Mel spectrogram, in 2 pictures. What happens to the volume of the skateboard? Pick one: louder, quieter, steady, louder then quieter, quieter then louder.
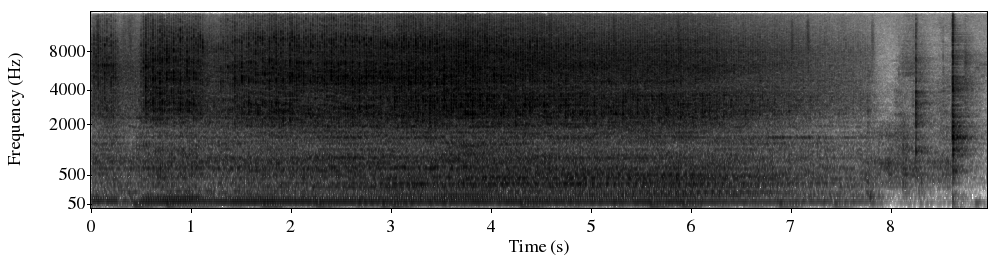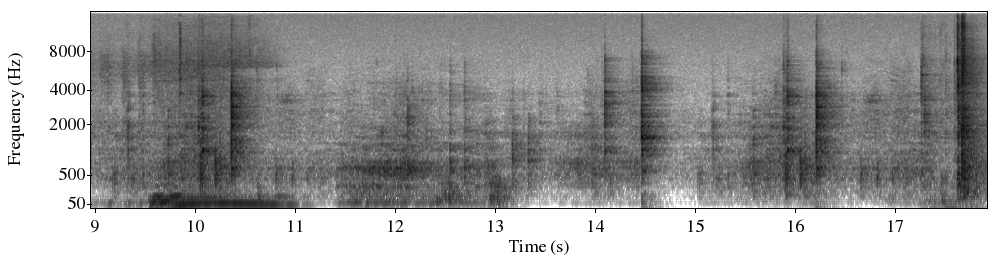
quieter.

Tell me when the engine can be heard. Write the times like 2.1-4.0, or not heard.
0.0-11.0.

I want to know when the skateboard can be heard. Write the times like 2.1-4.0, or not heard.
7.7-17.8.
